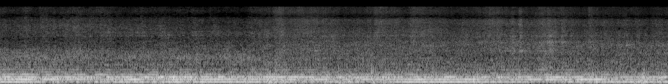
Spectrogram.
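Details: Restored Craftsman T100 riding mower after belt replacement: steady, even engine drone with smooth deck hum, no rattle or the earlier marble-like clatter; normal running.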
